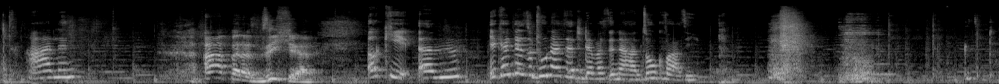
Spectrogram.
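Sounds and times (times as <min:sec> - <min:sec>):
speech: 0:00.5 - 0:00.9, 0:02.0 - 0:07.8
person sneezing: 0:07.7 - 0:08.9.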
